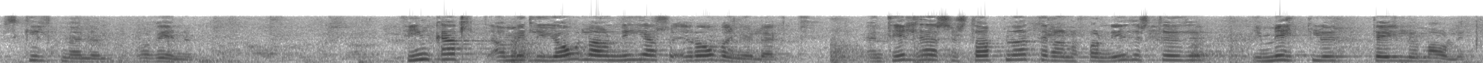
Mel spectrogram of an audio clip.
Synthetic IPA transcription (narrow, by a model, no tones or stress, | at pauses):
scɪlt̪mɛnːʏmɔɣvɪːnːʏm | fiŋkʰat̪l̥t̪awmɪt̪lɪjoːwlawniːjaɾɛɾoːwvɛnjʏlɛxt̪ | ɛnt̪ʰɪlθɛsːʏst̪ɔpnat̪ʰɪlhanːafaːwnɪːðʏst̪œːðʏimɪhklʏt̪eːjlʏmaːwlɪ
